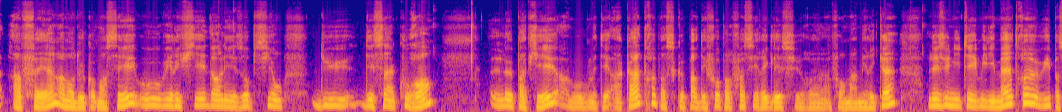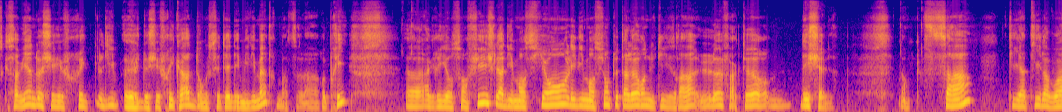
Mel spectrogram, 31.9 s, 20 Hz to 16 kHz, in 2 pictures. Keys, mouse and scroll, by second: 3.2 click, 6.2 click, 13.5 click, 21.8 click, 22.7 click, 29.3 click.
